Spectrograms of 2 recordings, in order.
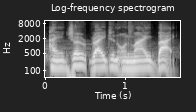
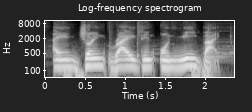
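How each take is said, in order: First: The word before bike sounds like my. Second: The word before bike sounds like me. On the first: This is the standard English form. "Instead of saying" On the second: This marks a Caribbean Creole identity. "you will hear him saying"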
